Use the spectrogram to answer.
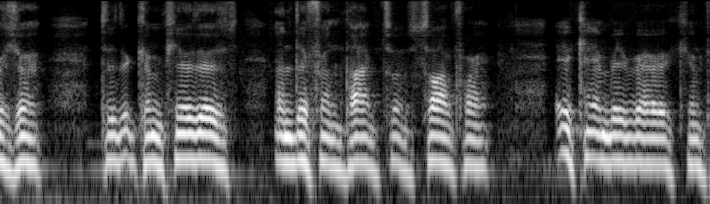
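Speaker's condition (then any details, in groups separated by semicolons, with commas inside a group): ALS; tracheotomy, wheelchair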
